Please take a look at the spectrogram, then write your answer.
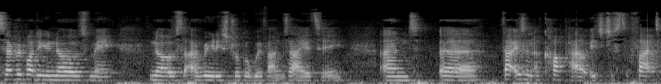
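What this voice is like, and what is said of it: Northern English accent. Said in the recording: “sound a bit northern. ... I'm almost proud of my accent”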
